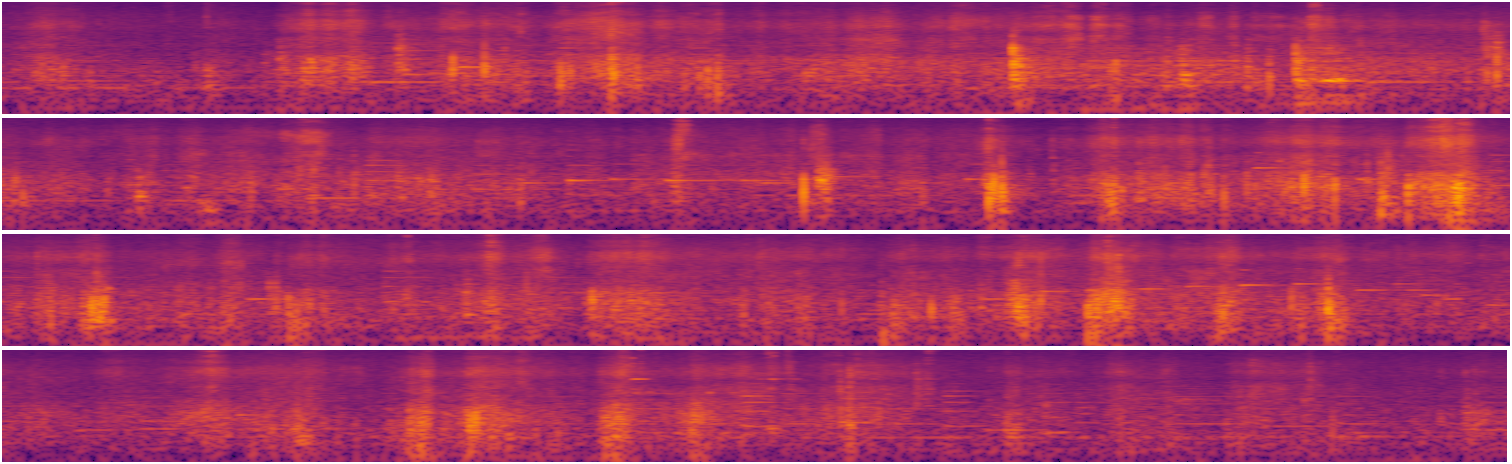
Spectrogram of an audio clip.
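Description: Soft background music under irregular rustling and crumpling of cotton fabric as a sewn bag is pulled right side out through its lining.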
